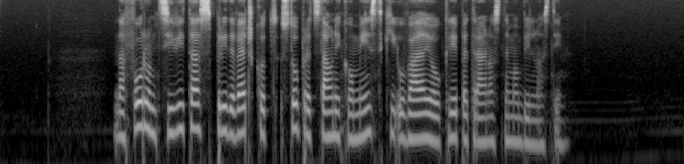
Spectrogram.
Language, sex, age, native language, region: Slovenian, female, 18-29, Slovenian, Central Slovenia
